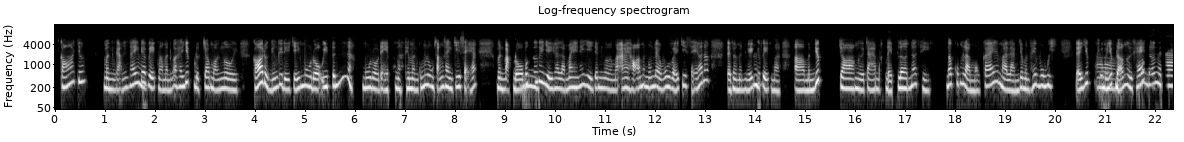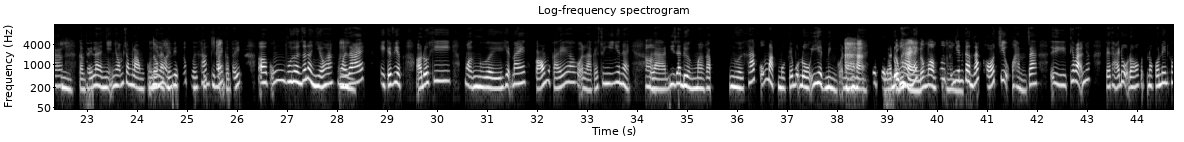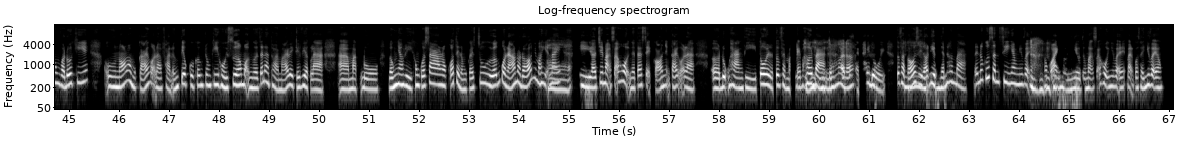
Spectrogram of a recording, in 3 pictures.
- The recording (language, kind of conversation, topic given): Vietnamese, podcast, Bạn nhớ lần nào trang phục đã khiến bạn tự tin nhất không?
- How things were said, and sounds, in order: tapping; unintelligible speech; laughing while speaking: "vui"; other background noise; laughing while speaking: "À"; laugh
